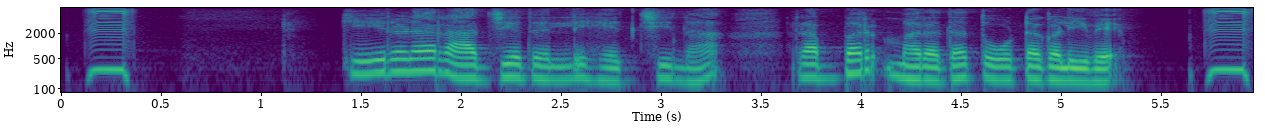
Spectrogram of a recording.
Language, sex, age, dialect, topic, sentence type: Kannada, female, 46-50, Mysore Kannada, agriculture, statement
